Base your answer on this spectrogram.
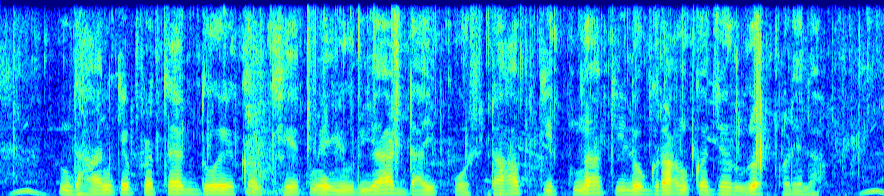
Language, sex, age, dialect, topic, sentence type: Bhojpuri, female, 18-24, Western, agriculture, question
